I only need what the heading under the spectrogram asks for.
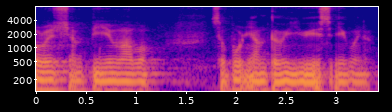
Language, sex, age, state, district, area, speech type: Manipuri, male, 18-30, Manipur, Chandel, rural, spontaneous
